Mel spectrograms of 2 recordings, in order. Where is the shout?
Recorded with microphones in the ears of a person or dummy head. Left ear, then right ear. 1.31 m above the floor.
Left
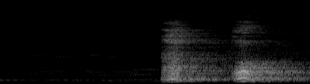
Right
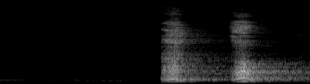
25° right (ahead or behind), 0.6 m; by 3.0 s 40° right (ahead or behind), 1.4 m.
